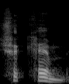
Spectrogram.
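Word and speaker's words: שכם: 세겜이라는 이제 발음은 이제 정확히 쉐켐 해가지고 목덜미, 어깨 이런 뜻이 있고요.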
